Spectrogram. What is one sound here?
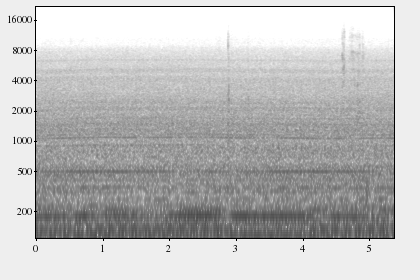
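A tractor engine rumbles steadily while driving.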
